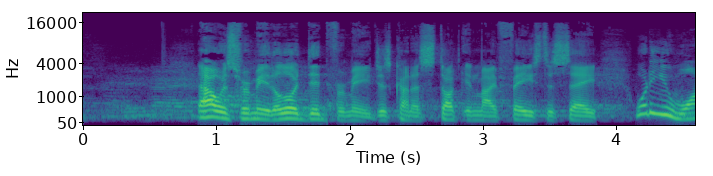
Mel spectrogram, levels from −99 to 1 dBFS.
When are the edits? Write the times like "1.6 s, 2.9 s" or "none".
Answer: 1.8 s, 2.8 s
